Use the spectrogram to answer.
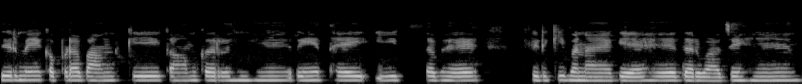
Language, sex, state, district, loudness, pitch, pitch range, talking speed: Hindi, female, Chhattisgarh, Sarguja, -22 LUFS, 190 Hz, 185-195 Hz, 150 wpm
